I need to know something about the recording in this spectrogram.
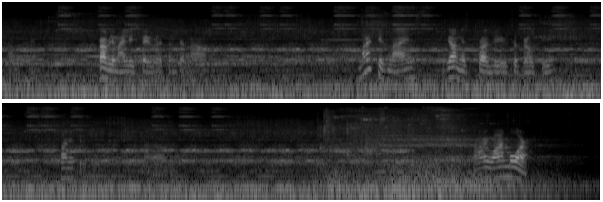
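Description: Game menu blips sound as selections change.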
